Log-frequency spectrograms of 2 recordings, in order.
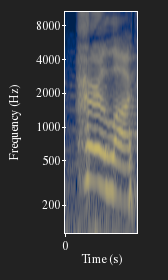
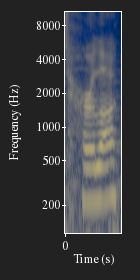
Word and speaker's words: Herlock: the policeman grinning like a Cheshire Cat that Hurlock shs it's actually just oh maybe I was pronouncing his pronunciation wrong it's it's actually just herlock schms he's English arlock is that how he's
